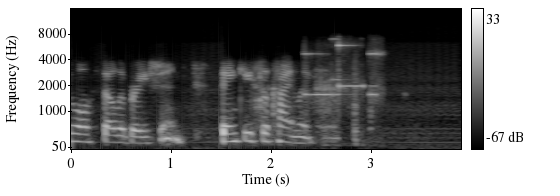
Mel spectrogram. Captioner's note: chime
